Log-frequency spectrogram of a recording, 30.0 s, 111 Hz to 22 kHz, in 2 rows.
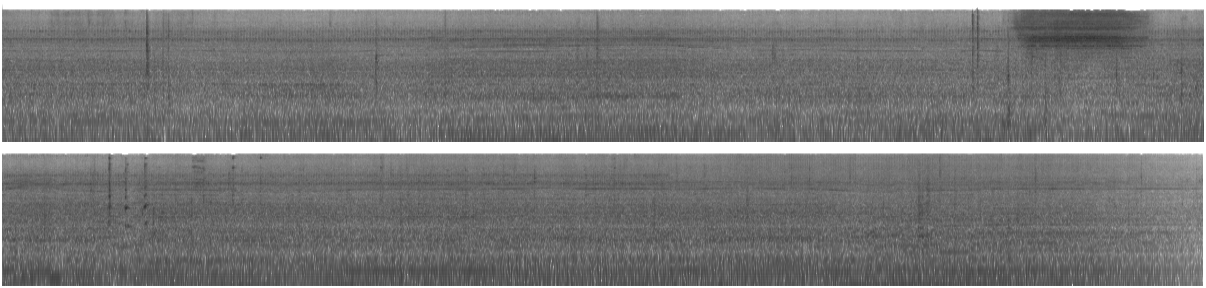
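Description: Valtra T162e tractor engine running steadily under ploughing load, heard inside the cab, its note shifting a little as the load changes. A brief hiss sounds about 13 seconds in.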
